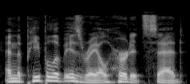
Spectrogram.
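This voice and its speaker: A man giving a measured, formal narration of scripture as the narrator of a dramatized audio production. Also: mid-range voice, big pitch swings. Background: instrumental music with plucked strings.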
